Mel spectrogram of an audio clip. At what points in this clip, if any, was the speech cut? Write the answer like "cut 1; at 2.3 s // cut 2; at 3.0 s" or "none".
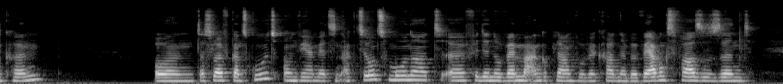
none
